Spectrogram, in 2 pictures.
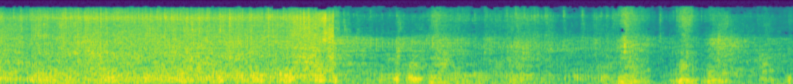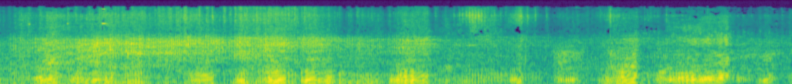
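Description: For about the first five seconds there is a dense, steady noise that cuts off suddenly. After that, a dirt bike engine is revved in repeated short throttle bursts, its pitch rising and falling with each blip, as the rider uses the throttle to lift the front wheel into wheelies.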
